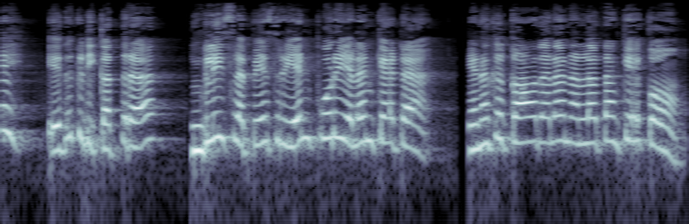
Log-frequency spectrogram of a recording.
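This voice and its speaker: Voicing a fussy, aching elderly mother-in-law in a Tamil family cartoon, a woman speaks in an extremely high, sharp voice at a slightly fast pace. She grumbles, complaining and chiding.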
